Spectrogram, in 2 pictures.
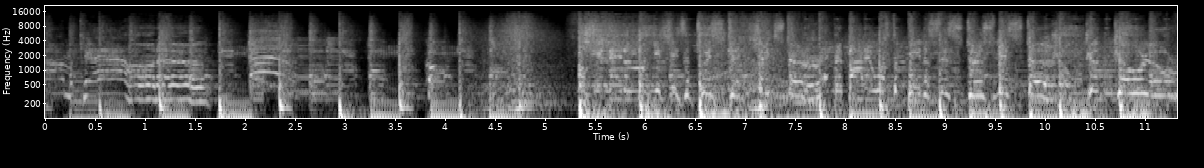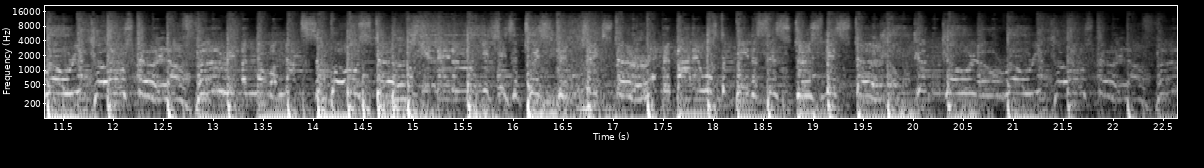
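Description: A rock song plays loud and dense, with driving drums and distorted guitars. A choppier, sparser opening breaks off into a full, steady pounding beat that carries on to the end without talk.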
